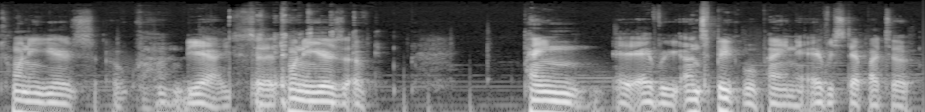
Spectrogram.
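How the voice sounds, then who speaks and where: A man giving personal testimony as an interview guest, halting and repeating himself, with determination. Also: low-pitched, fairly even intonation, faint music behind.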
